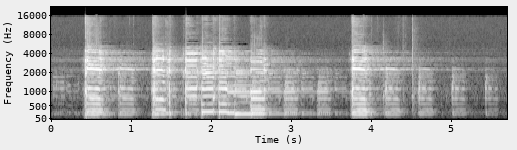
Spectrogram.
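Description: Electric guitar chords played through a repaired MXR Carbon Copy analog delay pedal into an amp, four strummed chords in all. Each chord is followed by evenly spaced echo repeats, and the repeats fade away near the end, a sign the delay is working.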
